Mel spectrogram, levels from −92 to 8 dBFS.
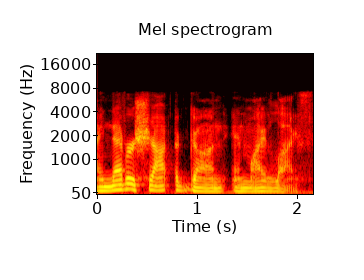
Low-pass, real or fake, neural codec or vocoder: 7.2 kHz; real; none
